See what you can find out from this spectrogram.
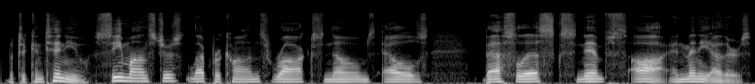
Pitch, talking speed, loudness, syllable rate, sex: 120 Hz, 105 wpm, -19 LUFS, 3.9 syllables/s, male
